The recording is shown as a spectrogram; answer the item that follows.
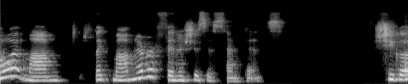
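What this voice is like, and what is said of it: Usual voice. Nothing is said of it.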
